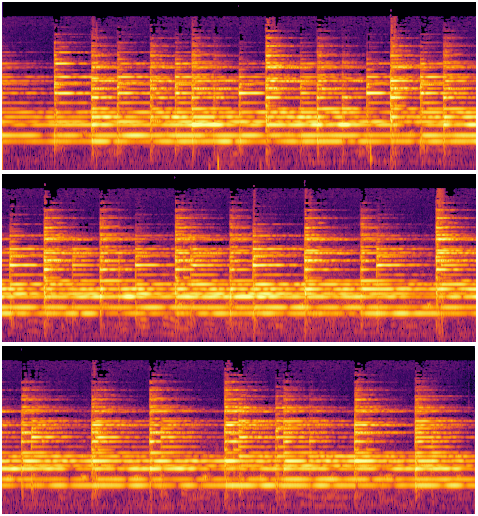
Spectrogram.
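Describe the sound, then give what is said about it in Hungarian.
A large church bell, installed in Erdőszentgyörgy, rings steadily, struck again and again in a quick, regular rhythm, its rich resonant tone hanging and overlapping between strokes. It sounds loud, with no voices. “El van szerelve Erdőszentgyőre a nagy harang, és a kicsi helyet egy új van öntetve.”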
